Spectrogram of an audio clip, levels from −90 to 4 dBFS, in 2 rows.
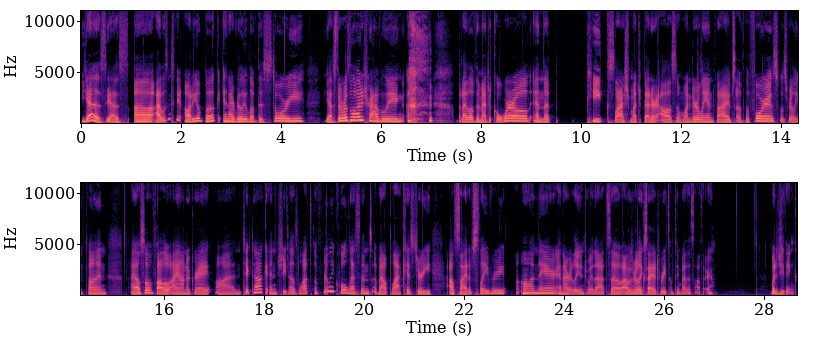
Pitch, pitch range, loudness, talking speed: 210 Hz, 190-235 Hz, -27 LUFS, 180 wpm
